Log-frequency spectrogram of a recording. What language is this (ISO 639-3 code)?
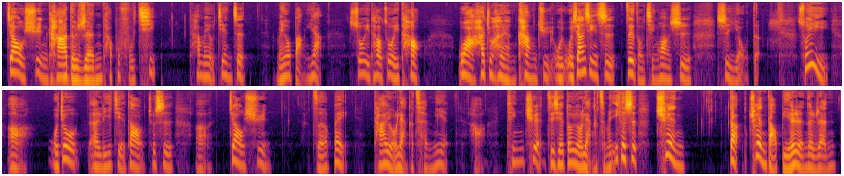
zho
